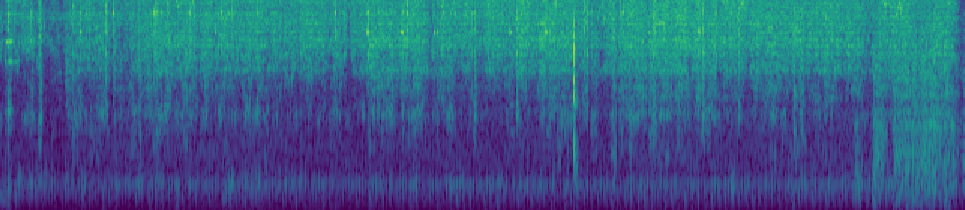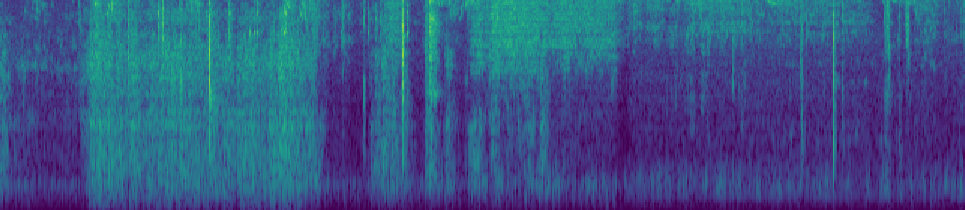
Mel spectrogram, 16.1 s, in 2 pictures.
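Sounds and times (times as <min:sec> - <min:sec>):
metal tools clinking and scraping: 0:00.0 - 0:12.6.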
